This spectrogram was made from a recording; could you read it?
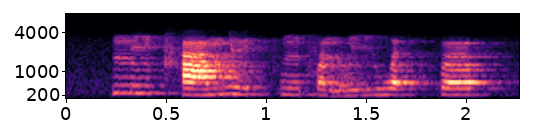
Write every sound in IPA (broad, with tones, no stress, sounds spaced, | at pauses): n̪ iː˥ t͡sʰ aː˨˥ m l yː˨ t̚ kʷ ɪ˧ ŋ f ɐ˨˩ n l iː˨˧ w ɐ˨˥ t̚ ɪ˨˥ k̚ p œː˥ p̚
